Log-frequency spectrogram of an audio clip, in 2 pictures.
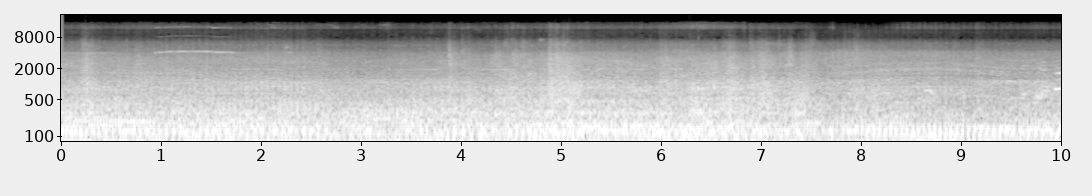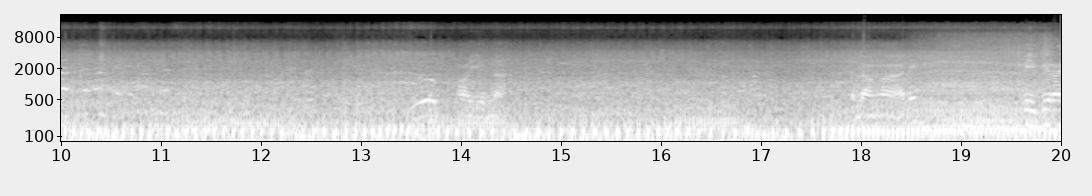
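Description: Motorcycle engine running at low speed, a steady low rumble, with brief voices of people passing in the street now and then.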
